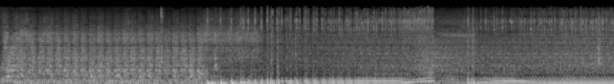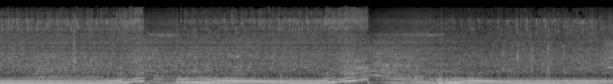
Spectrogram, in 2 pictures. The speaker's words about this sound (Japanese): ちなみになんですけど、ちょっとエンジンの音聞かせていただくことができますか？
